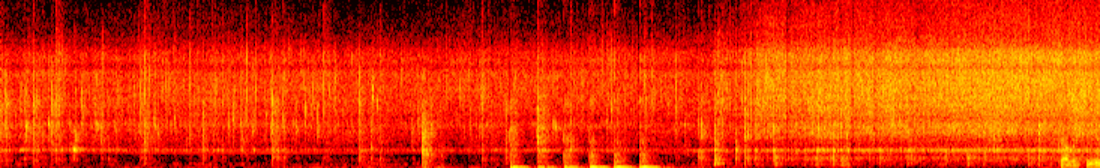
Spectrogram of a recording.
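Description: Curry leaves sizzle in hot oil while making tomato chutney: a steady frying hiss with stirring clicks and scrapes, then a louder, denser sizzle near the end. No one speaks.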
